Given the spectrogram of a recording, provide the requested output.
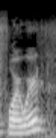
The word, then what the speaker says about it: forward: look forward to here we have the emphasis on the first syllable and forward look forward to and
